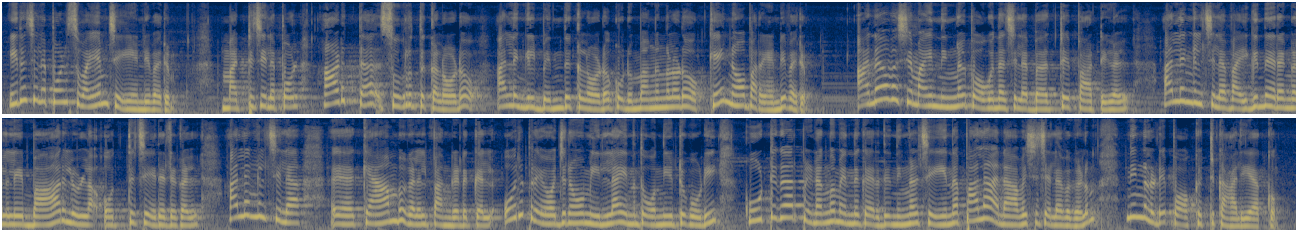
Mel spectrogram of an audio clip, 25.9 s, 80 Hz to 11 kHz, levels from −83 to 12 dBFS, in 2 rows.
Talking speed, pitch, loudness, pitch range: 110 wpm, 230 Hz, -15 LUFS, 200-265 Hz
